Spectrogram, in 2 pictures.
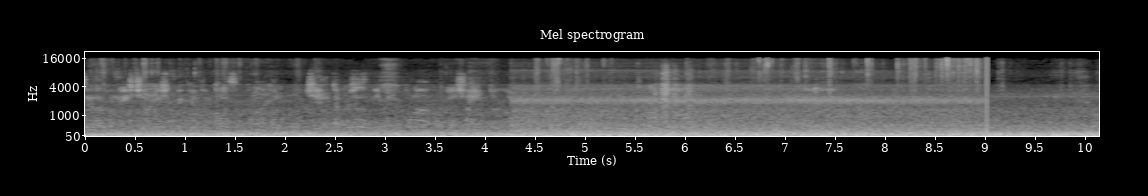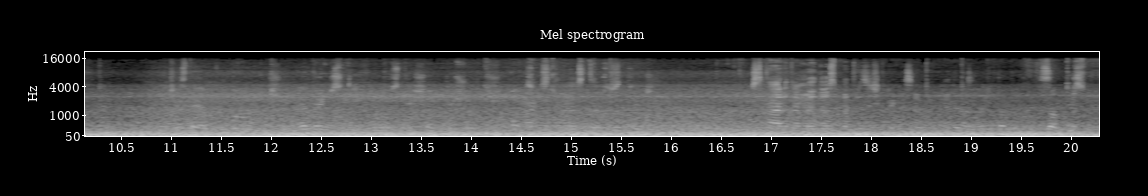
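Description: Steady low rumble and hiss inside the passenger cabin of a Shinkansen bullet train running at about 240 km/h.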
